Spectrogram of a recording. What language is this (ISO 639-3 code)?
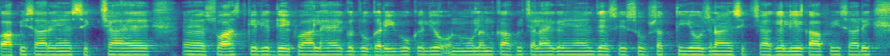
hin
